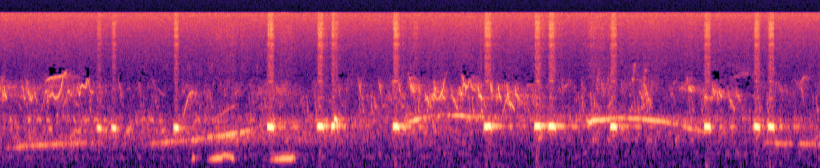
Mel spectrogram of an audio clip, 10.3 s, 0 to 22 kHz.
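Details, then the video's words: Piping hoot of a collared owlet, Thailand: short even whistled notes repeated in loose groups of two and three, steady pitch, amid a forest background of other birds' sliding whistles and low croaks. "Number 9, the piping hoot of the collared owlet."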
